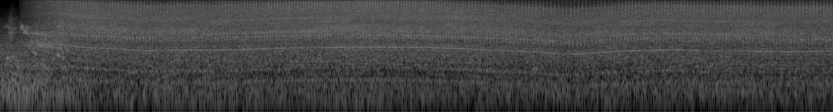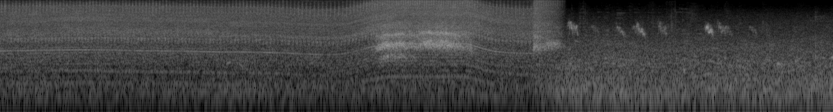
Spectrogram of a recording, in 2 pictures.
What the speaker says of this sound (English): Here, give the drone a whirl around campus.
